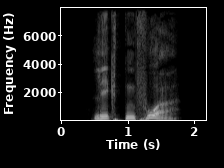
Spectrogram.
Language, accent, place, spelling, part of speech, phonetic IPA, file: German, Germany, Berlin, legten vor, verb, [ˌleːktn̩ ˈfoːɐ̯], De-legten vor.ogg
- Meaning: inflection of vorlegen: 1. first/third-person plural preterite 2. first/third-person plural subjunctive II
